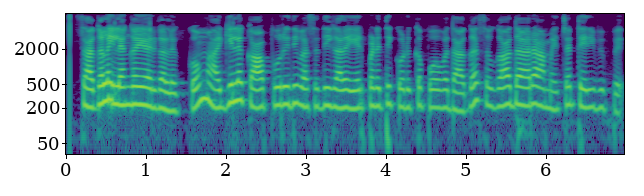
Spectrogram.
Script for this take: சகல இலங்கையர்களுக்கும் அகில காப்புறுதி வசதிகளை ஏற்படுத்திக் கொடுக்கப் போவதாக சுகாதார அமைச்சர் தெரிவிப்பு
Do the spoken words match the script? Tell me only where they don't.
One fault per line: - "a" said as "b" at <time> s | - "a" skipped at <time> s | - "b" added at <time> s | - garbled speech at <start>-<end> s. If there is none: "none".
none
